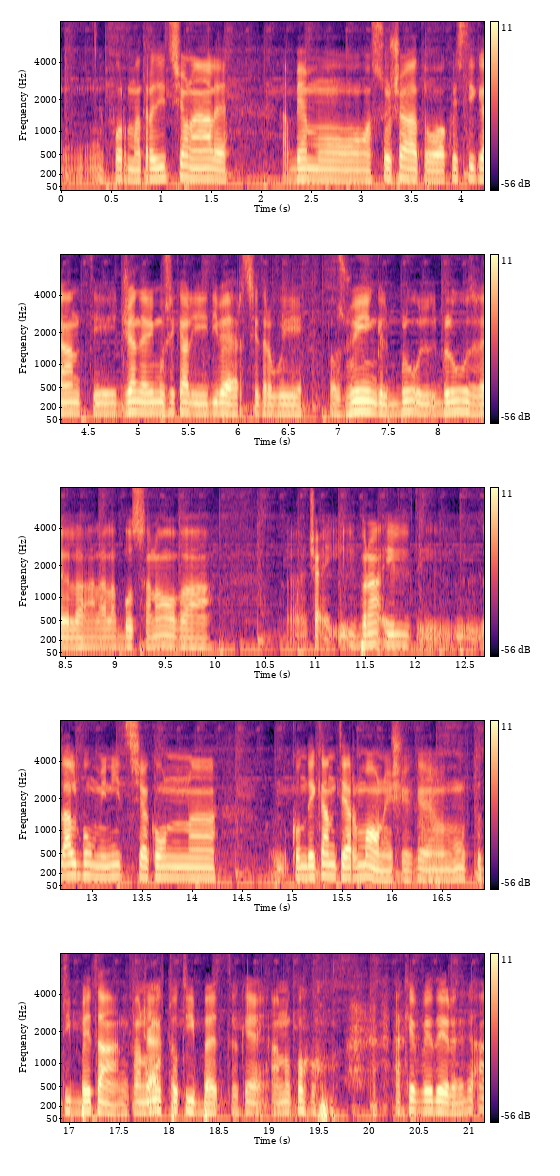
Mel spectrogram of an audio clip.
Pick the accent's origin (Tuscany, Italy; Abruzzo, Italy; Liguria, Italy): Abruzzo, Italy; accent: Abruzzese; io parlo in dialetto, appunto, in dialetto abruzzese, in dialetto del mio paese, e quindi canto anche in dialetto. Parlo in italiano e canto in italiano.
